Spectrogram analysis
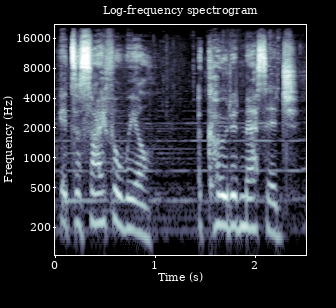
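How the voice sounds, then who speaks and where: A woman's voice: medium pitch, steady tone, moderate pace, lightly acted. A young woman playing an earnest, determined adventurer in a naturalistic video game drama. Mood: focused, calm. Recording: loud music behind the voice.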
